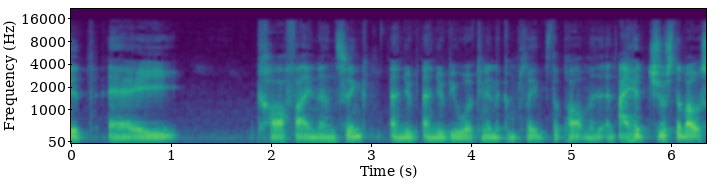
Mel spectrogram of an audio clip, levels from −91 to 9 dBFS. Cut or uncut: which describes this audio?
cut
